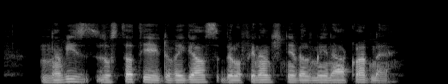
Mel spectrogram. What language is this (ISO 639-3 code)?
ces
